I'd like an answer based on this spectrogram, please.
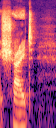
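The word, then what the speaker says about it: Schiit: is by or shite I think the correct pronunciate pronunciation is actually shite from Germany but uh Americans will call it it's got two eyes in it s-c-h-i-i-t um this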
